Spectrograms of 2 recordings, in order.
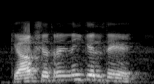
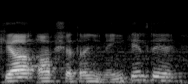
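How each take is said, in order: First: A touch louder, offhand asking; casual informal question to a younger friend. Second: Measured, respectful asking; polite formal question to a senior. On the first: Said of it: "इन दोनों फिक्रों में आपको फ़र्क नज़र आ रही है". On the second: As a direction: ask it politely, as to an elder. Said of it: "रस्मी तरीके से मैं पूछता हूँ". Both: Shown as a demonstration.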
